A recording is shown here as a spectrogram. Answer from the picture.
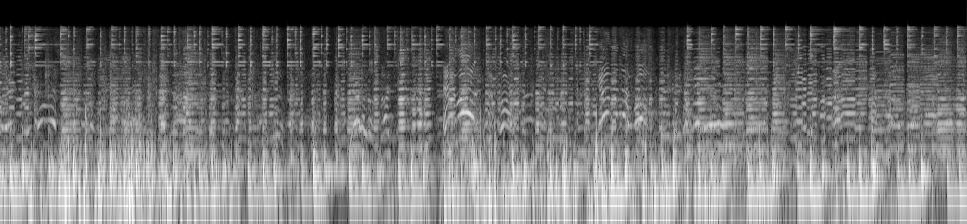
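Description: Piano accordion playing a lively forró tune, with a steady repeating bass line under the melody.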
